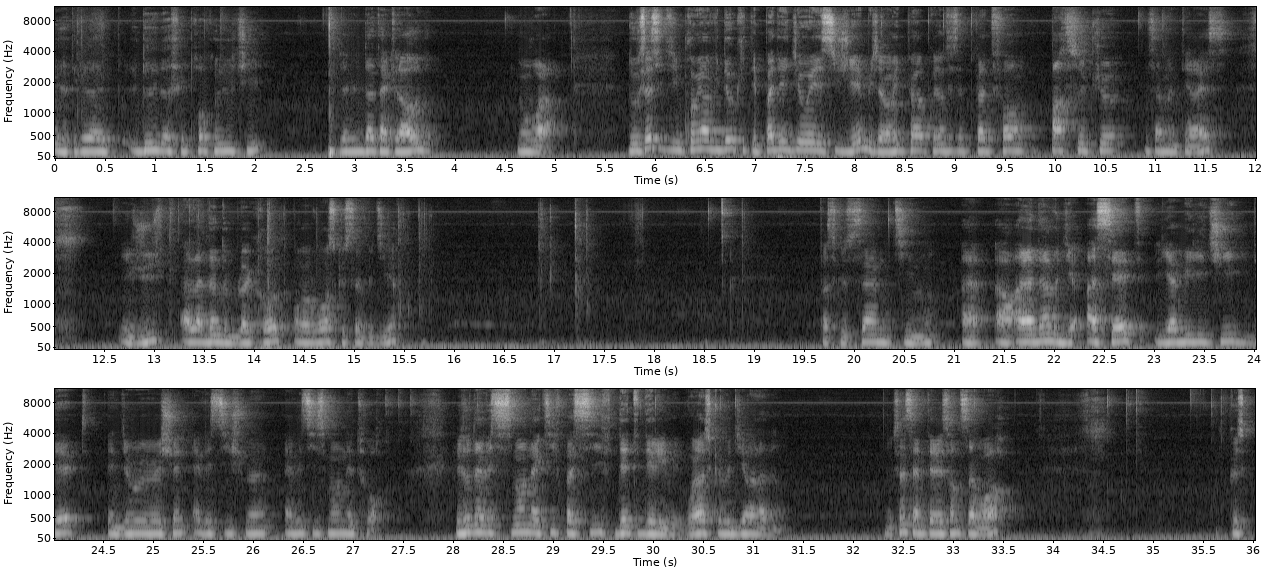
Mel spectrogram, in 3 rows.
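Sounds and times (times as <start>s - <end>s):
computer keyboard clicks: 34.5s - 35.8s.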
